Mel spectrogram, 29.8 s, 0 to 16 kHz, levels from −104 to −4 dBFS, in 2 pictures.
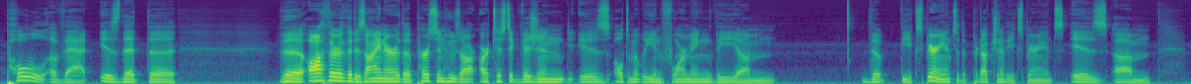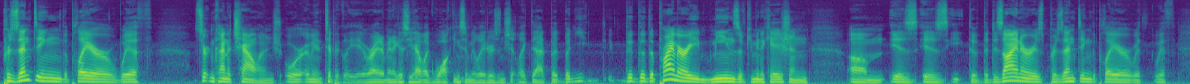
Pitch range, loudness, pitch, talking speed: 95-125 Hz, -24 LUFS, 110 Hz, 160 wpm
